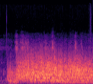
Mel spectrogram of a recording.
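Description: A sudden, loud crash of thunder breaks in and rolls on as a heavy, continuous, powerful rumble, with no voices; lightning and thunder with no rain.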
